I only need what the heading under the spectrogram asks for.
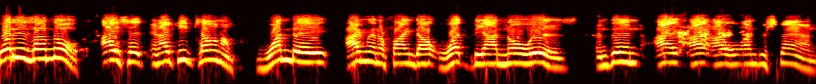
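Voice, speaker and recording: A high-pitched man with lively intonation, at a fairly slow pace with hardly any pauses. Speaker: co-host of a couple's live stream. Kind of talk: casual group chat on a livestream. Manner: animated.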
